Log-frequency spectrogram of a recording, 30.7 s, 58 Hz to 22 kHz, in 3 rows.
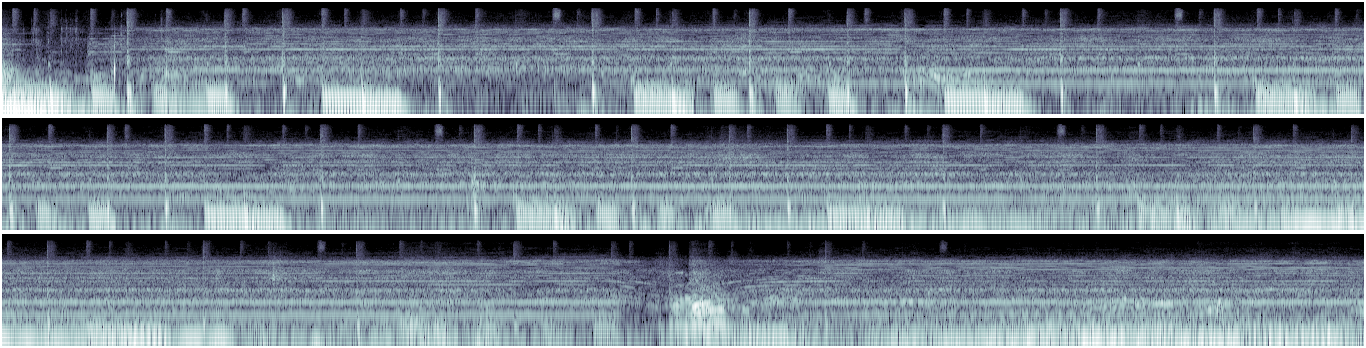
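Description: Heat gun running with a steady whine, used to shrink window tint film onto a car's rear glass. It cuts out briefly about 25 seconds in, then winds back up. Irregular low rumbling sits underneath.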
